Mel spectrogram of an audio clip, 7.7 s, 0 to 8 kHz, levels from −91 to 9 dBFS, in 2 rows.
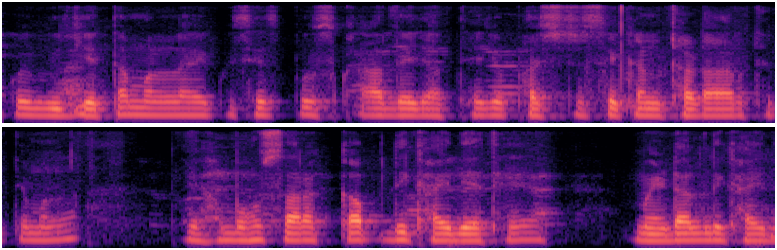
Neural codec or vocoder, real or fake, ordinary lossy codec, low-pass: none; real; none; 7.2 kHz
